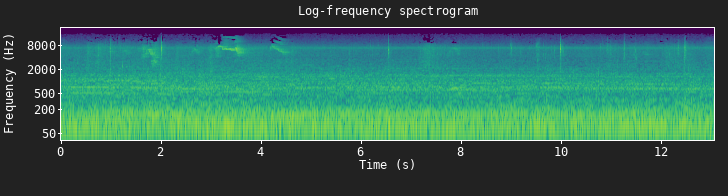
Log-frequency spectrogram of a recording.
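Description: Outdoor background: a steady low rumble, with a few short high chirps about three to four seconds in and scattered faint clicks.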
